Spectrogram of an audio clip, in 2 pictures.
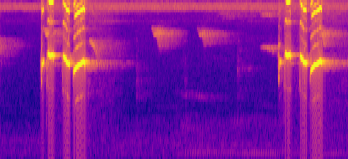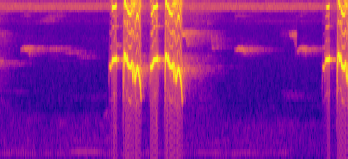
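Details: Sooty-headed bulbul in energetic 'gacor' song meant as a master for other bulbuls: repeated warbled bursts of quick chirping notes about every two seconds, with a faint low hum underneath.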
